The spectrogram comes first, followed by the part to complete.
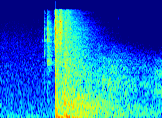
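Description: A single gunshot about a second in, preceded by a short click, with a long echoing tail that fades slowly.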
